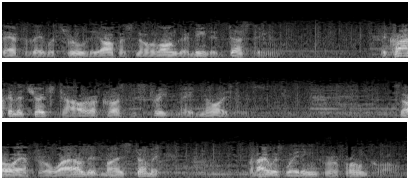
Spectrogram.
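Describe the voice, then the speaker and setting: Old radio detective, american, low voice that moves around a lot, dry wisecracks, muffled recording. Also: male voice, normal speed. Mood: wry, brooding. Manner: deadpan, wisecracking. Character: wry, unflappable, soft-hearted private detective. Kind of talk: 1950s radio detective drama acting. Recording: dull old radio recording, music behind.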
